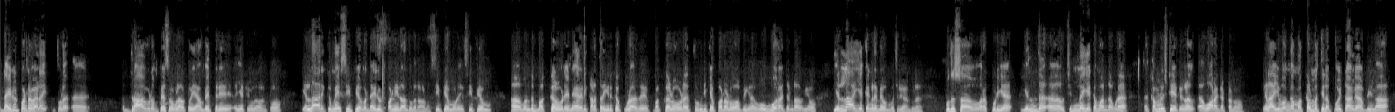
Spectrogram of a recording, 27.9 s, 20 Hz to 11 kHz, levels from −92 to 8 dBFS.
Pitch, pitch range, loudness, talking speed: 160 Hz, 140-185 Hz, -18 LUFS, 105 wpm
